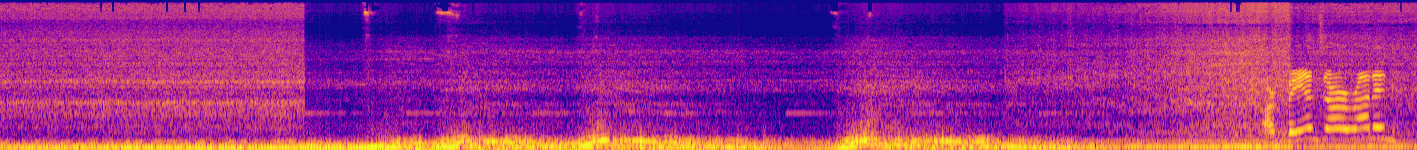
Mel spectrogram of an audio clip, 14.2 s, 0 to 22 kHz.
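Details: Auction Dodge Viper V10 that overheated, after corroded cooling-system repair with radiator flush added: deep steady idle with several smooth rises and falls in revs and fans whirring, runs even, no knock or miss; normal idle with revving.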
